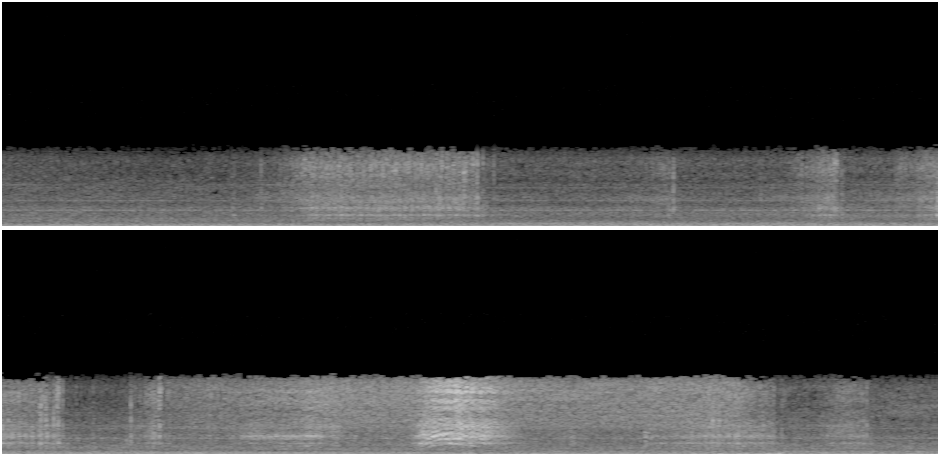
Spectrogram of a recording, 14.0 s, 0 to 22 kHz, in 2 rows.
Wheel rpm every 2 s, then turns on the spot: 0, 20, 0, 10, 20, 30, 10.
2-4 6-8 10-14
